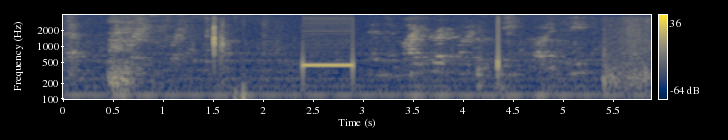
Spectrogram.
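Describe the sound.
Single steady telephone tone lasting about half a second as a call is transferred to a voicemail line, set among soft clicks, line noise and faint murmuring voices.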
